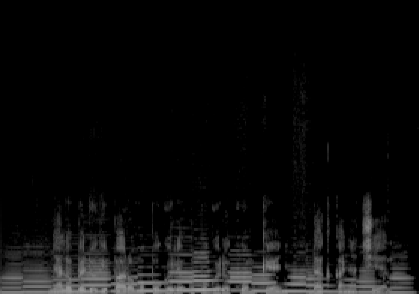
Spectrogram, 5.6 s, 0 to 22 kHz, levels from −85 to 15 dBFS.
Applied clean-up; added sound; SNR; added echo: classical method spectral subtraction.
